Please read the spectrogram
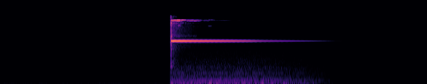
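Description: A single bright electronic ding about two seconds in, one clear high tone ringing out and fading over about a second, after digital silence. It is the chime marking the reveal of the correct answers.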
